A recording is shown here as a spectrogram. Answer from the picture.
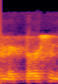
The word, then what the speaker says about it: McPherson: My name is Kevin McPherson. That last name is spelled M-C-P-H-E-R-S-O-N.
